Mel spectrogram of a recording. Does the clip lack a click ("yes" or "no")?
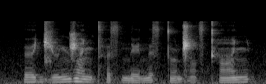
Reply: yes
